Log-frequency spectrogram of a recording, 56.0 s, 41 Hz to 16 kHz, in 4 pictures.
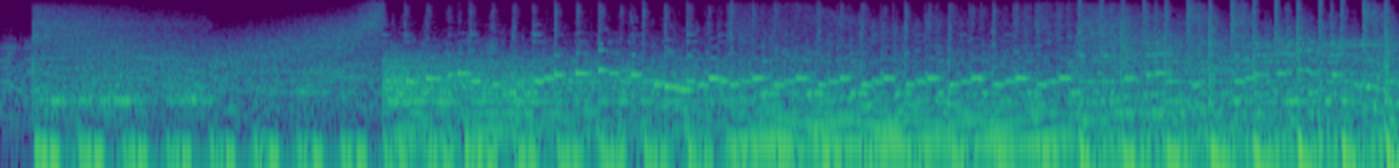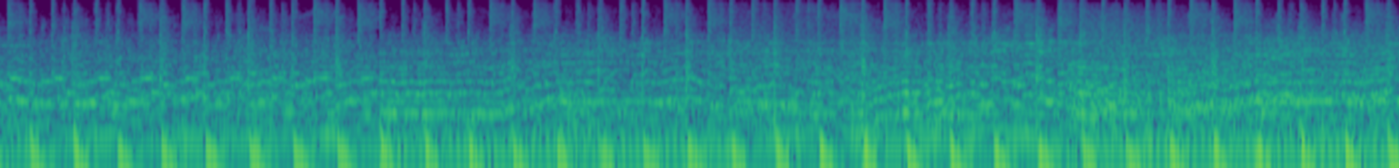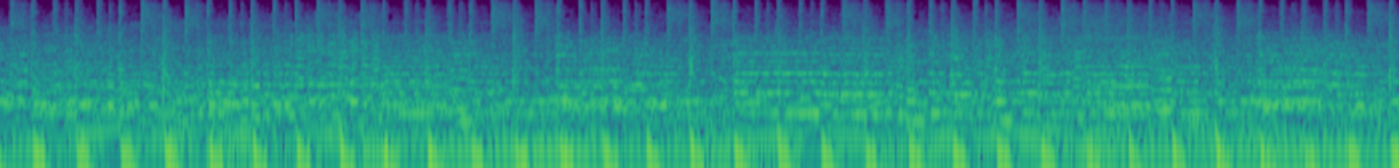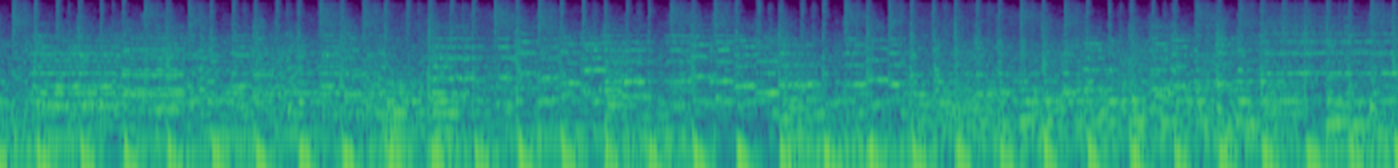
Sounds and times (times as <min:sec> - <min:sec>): Music: 0:00.0 - 0:55.9.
